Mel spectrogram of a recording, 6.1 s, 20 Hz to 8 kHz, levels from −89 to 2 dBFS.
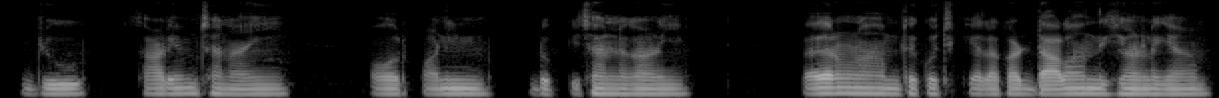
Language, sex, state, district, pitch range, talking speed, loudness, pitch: Hindi, male, Uttarakhand, Tehri Garhwal, 105-110 Hz, 175 wpm, -36 LUFS, 110 Hz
